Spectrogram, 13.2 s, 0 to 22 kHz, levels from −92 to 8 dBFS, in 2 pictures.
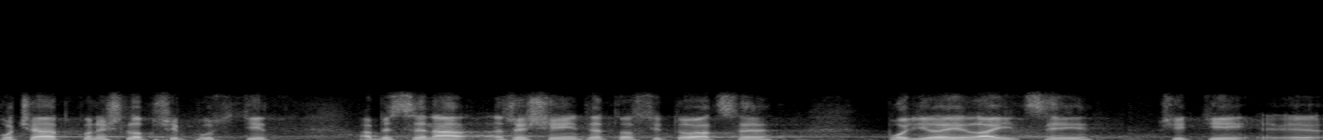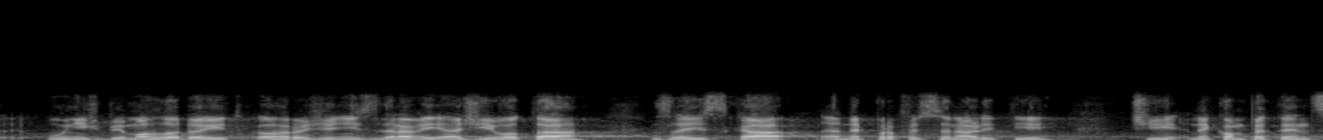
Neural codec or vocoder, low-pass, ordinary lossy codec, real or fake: codec, 24 kHz, 6 kbps, HILCodec; 7.2 kHz; Opus, 24 kbps; fake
